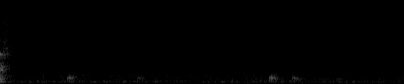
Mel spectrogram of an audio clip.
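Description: Faint strokes of a marker writing on a whiteboard, a few short scratches about a second in and again near three seconds, against near silence.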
